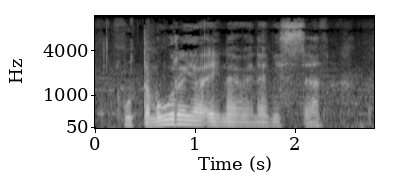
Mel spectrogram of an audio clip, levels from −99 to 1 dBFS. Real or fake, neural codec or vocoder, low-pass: real; none; 10.8 kHz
